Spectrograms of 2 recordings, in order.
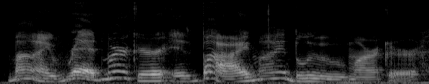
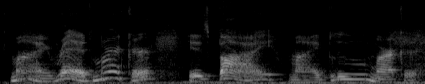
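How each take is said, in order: First: Slow, clear model sentence; teacher modelling a sentence for counting words. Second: Slow read, red a bit higher; teacher rereads the sentence to count its words. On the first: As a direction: say every word slowly so kids can count. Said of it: "I'm going to say". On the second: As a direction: read slowly, marking each word to count. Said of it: "how many words are in my sentence". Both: Shown as a demonstration.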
